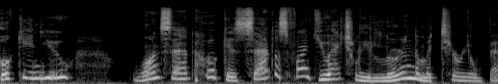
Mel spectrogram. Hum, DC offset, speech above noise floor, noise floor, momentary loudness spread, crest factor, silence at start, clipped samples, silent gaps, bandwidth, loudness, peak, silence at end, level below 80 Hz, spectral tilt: none; under 0.1%; 25 dB; -48 dBFS; 8 LU; 16 dB; 0 s; under 0.1%; none; 15.5 kHz; -23 LUFS; -8 dBFS; 0 s; -48 dBFS; -4.5 dB/octave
